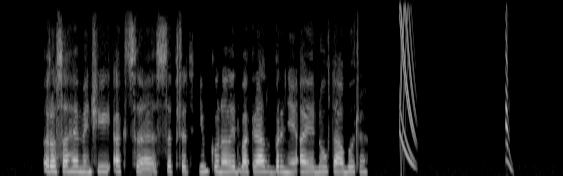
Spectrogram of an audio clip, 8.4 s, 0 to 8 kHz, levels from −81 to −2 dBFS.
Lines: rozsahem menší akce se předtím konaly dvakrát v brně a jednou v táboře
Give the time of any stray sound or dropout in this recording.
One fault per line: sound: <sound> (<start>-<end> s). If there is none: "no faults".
sound: chirp (6.0-6.3 s)
sound: chirp (7.6-7.7 s)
